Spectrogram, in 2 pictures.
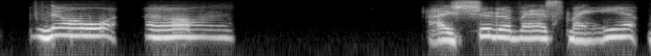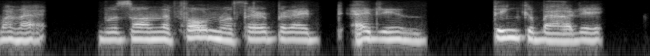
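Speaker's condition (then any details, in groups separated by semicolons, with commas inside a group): Cerebral palsy; tracheotomy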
